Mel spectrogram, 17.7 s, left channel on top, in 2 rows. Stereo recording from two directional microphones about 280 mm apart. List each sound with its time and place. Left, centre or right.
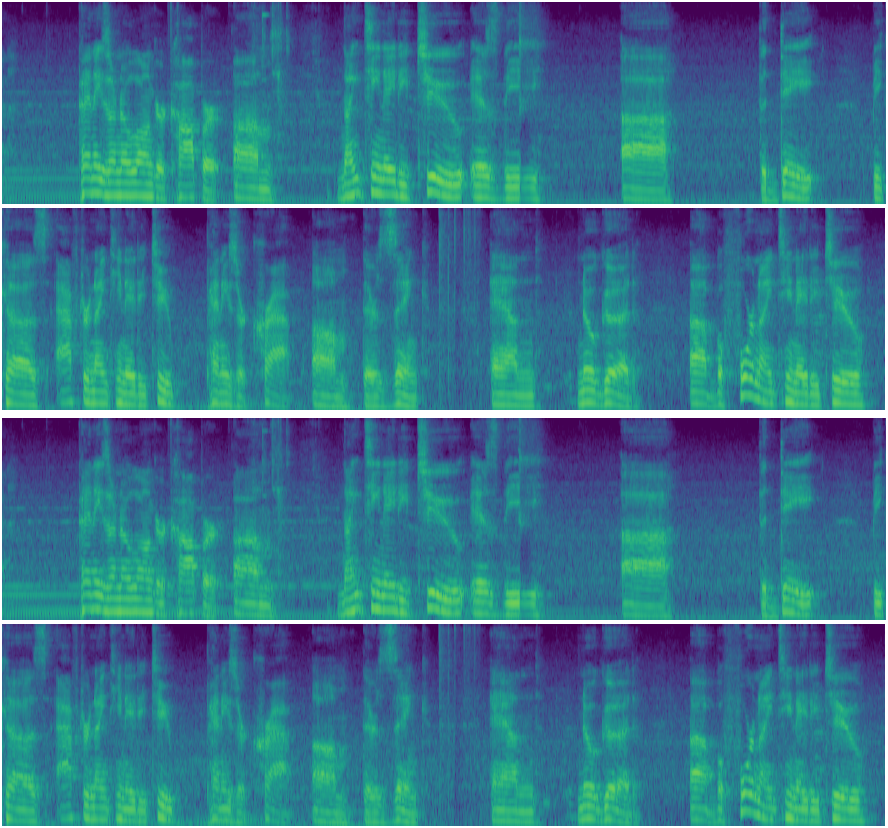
0.8 s speech: left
